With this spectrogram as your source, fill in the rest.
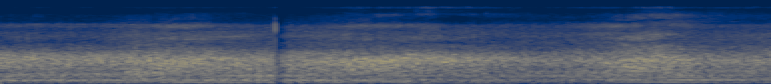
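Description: A car is driving along a road, heard from inside as a steady, loud broadband road and engine roar that holds throughout with one brief dip.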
